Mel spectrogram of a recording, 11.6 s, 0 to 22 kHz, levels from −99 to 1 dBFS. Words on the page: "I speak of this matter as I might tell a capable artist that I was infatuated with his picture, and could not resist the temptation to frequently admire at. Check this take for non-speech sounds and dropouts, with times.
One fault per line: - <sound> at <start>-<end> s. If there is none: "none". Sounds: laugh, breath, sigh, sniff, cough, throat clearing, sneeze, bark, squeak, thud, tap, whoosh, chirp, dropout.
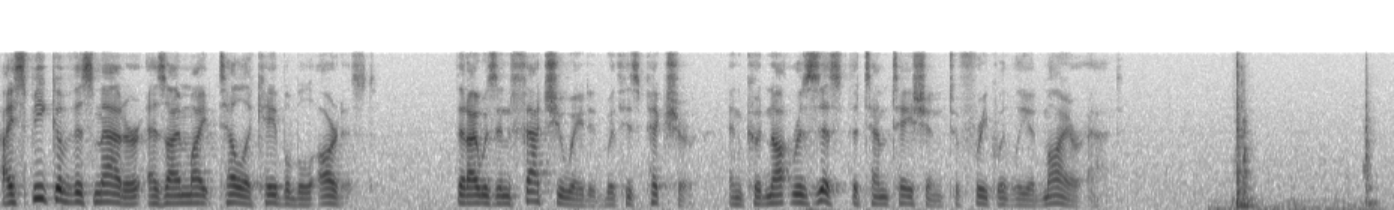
- squeak at 10.1-11.6 s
